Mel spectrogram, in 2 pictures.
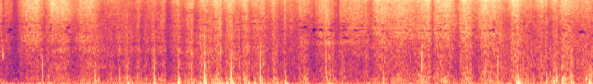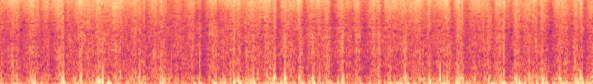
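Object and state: Nothing is struck.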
